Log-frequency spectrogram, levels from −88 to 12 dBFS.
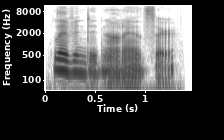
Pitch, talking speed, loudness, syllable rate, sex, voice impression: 170 Hz, 165 wpm, -20 LUFS, 5.7 syllables/s, female, very feminine, adult-like, slightly intellectual, slightly calm, slightly sweet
